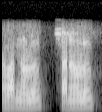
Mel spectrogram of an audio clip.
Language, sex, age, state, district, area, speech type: Malayalam, male, 18-30, Kerala, Malappuram, rural, conversation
